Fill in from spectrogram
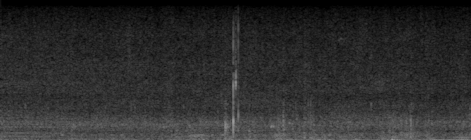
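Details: Steady rain-like rumble and vehicle noise with a brief click near the middle, and no animal voice.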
